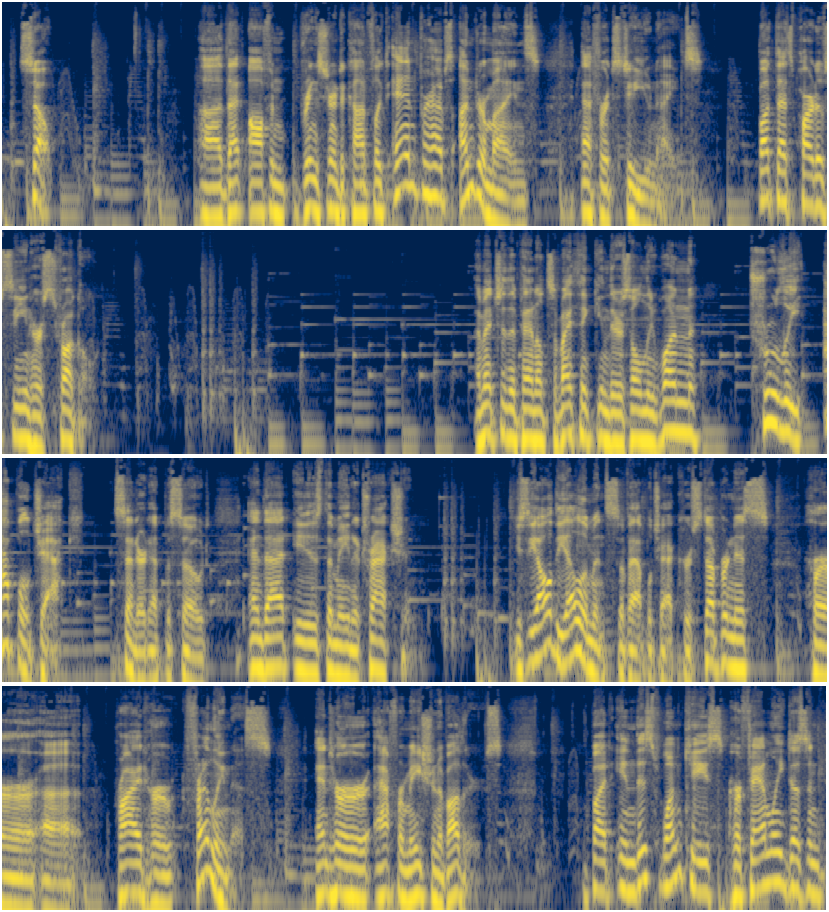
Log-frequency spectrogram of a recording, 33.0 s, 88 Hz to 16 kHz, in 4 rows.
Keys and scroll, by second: 29.7 shift+x, 30.5 shift+super+a.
